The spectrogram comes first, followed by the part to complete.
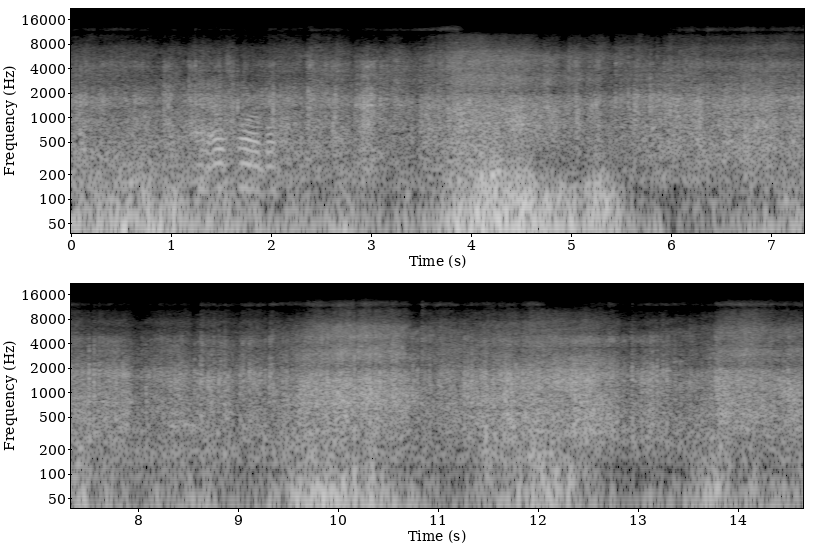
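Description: Skis sliding and scraping over snow, with wind rushing over the camera microphone; the noise swells and eases as the run goes on.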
